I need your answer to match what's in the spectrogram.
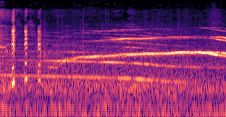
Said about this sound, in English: there's a fire truck coming, so it's gonna be loud. Here we go.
